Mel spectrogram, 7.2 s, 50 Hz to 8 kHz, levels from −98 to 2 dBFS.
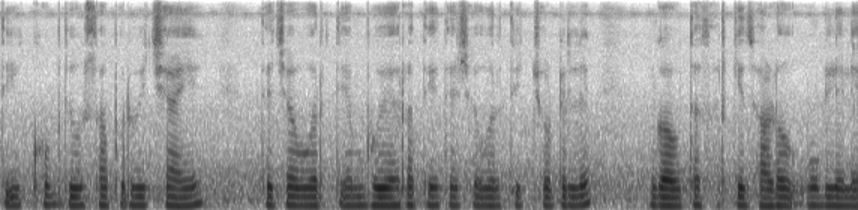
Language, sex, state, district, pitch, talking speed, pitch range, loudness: Marathi, male, Maharashtra, Aurangabad, 125 Hz, 115 wpm, 120-125 Hz, -19 LUFS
